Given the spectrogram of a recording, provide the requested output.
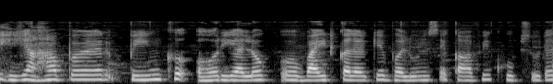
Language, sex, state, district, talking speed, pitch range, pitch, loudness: Hindi, female, Punjab, Fazilka, 140 wpm, 195-220 Hz, 205 Hz, -17 LUFS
